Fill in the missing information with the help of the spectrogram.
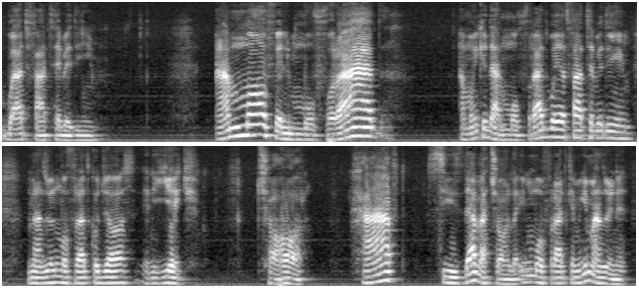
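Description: A man's voice: medium pitch, a bit bright. Male teacher, lecture, reads text then explains, asks and answers his own questions. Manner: asks the class questions and answers them himself. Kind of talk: lecture on Arabic grammar.

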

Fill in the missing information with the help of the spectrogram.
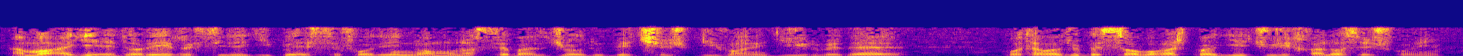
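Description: A man voicing a brisk middle-aged wizard official who talks in a hurried, chatty way. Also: mid-range voice, breathy edge. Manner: hurried and talkative. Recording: slightly dull, faint hiss.

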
